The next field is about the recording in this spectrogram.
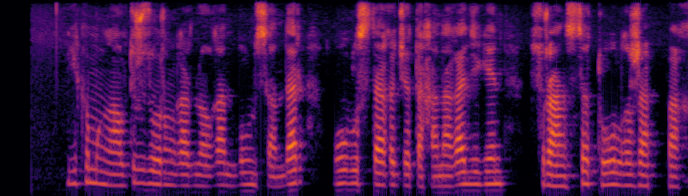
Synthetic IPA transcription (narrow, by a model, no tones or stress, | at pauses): je̞kʲɪməɴɑlˠt̪əʒʏzwo̞ɾəɴʁɑːɾnɑlˠʁɑnbʊlˠnsɑnd̪ɑɾ | wo̞blˠəst̪ɑʁəʒɑt̪ɑχɑnɑʁɑd̪e̞ɡʲe̞n | sʊɾɑnəst̪ət̪ʰo̞lˠəqʒɑt̪̚pɑq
